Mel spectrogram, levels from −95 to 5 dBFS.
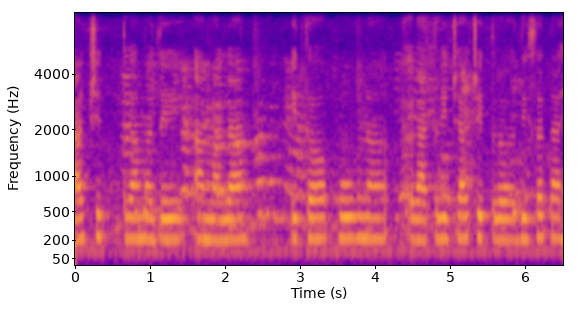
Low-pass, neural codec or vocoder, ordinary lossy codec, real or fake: none; none; none; real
